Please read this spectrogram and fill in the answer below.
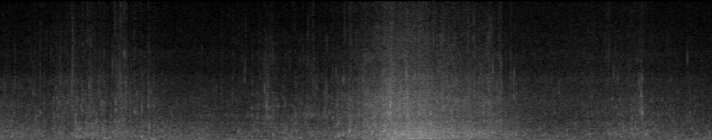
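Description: Sea waves washing ashore, a steady wash of water with one larger wave swelling and breaking about four seconds in, then drawing back.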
